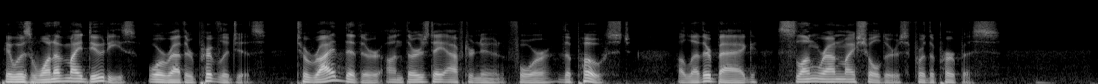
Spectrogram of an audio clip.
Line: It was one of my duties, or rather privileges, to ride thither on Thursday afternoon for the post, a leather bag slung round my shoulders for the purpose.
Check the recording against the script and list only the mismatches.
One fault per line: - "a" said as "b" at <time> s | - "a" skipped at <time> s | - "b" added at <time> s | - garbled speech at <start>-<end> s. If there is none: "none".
none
